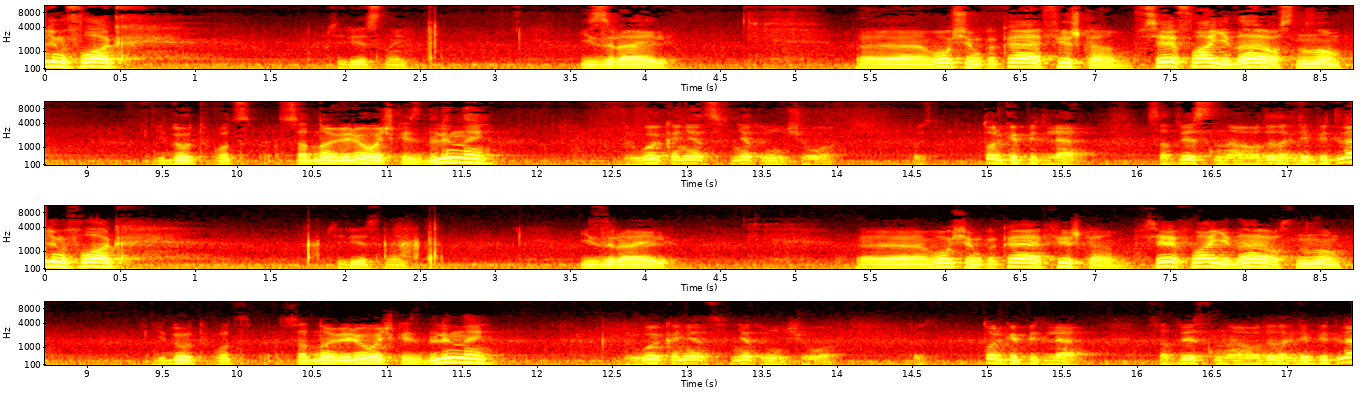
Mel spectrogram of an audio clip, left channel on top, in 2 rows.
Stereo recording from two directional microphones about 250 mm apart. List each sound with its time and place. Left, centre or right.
0.0 s speech: centre
1.9 s speech: centre
3.5 s speech: centre
5.4 s speech: centre
15.0 s speech: centre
